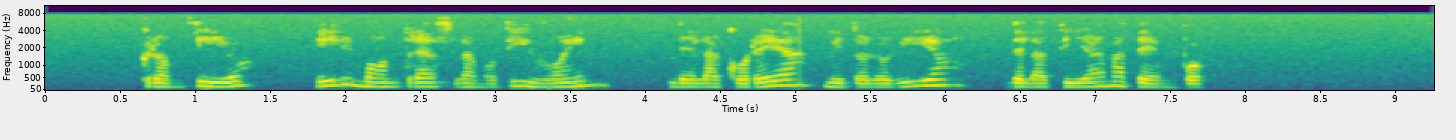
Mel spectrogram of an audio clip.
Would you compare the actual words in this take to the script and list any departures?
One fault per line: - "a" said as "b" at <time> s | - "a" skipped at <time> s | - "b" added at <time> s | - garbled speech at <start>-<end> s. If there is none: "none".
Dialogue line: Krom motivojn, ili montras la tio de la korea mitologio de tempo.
- "motivojn" said as "tio" at 1.0 s
- "tio" said as "motivojn" at 2.9 s
- "la tiama" added at 6.6 s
